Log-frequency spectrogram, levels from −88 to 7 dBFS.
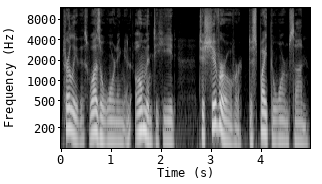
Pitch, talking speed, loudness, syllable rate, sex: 135 Hz, 180 wpm, -19 LUFS, 5.7 syllables/s, female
